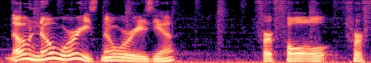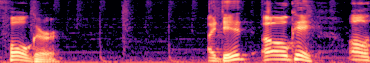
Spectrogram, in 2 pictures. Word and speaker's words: Folgers: The American pronunciation of Folger's coffee is Folger.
